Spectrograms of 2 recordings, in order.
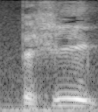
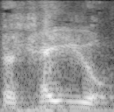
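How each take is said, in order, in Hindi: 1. यह शब्द सादे लंबे 'ee' से खत्म होता है। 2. यह शब्द दोहरे 'y' और 'yo' से खत्म होता है। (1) "तशी कोई लफ्ज नहीं है" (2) "लफ्ज है तशय्यो"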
